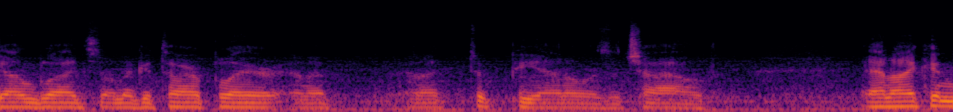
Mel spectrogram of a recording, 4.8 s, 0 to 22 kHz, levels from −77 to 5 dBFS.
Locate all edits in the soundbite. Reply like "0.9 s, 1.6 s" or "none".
3.1 s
